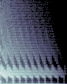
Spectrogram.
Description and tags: Retro, Underwater Shot
If you enjoyed the sound, please STAR, COMMENT, SPREAD THE WORD!🗣 It really helps!
attack, fire, firing, game, gun, retro, sea, shoot, shooting, shot, undersea, underwater, water, weapon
